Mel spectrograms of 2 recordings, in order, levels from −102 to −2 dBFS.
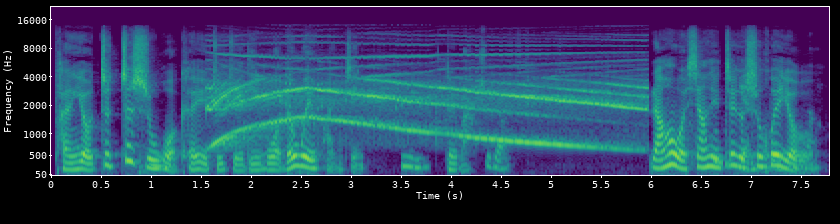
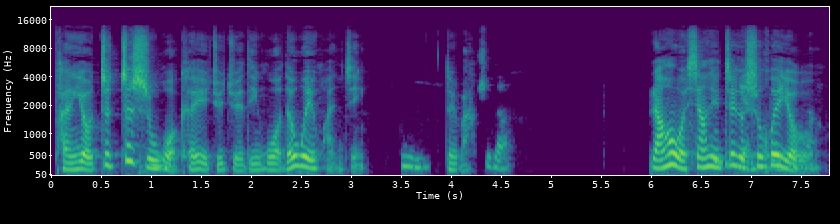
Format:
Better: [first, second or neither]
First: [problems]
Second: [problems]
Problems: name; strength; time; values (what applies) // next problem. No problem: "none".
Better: second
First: siren; loud; from 1.5 to 6 s; peak 3 dB above the speech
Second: none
